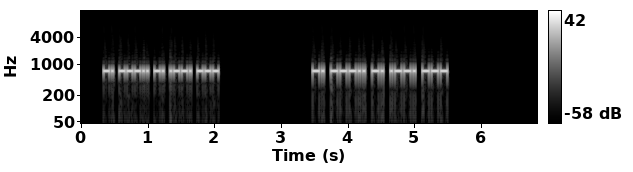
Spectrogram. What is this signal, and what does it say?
Morse code, heard as a keyed tone, about 46 wpm, 700 Hz. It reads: N8NPO N8NPO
